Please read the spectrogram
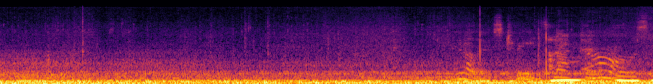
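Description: Steady low rumble inside a moving gondola cabin, with a voice murmuring near the end.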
